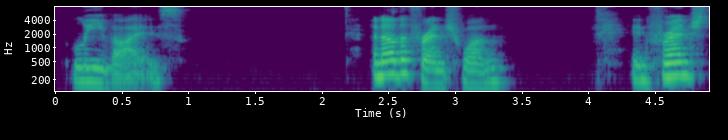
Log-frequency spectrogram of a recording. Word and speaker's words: Levi's: And now we have a well-known American brand, which is pronounced Levi's. Levi's. It's not Lev-ees. It's Levi's.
